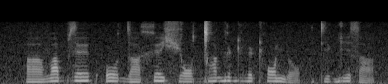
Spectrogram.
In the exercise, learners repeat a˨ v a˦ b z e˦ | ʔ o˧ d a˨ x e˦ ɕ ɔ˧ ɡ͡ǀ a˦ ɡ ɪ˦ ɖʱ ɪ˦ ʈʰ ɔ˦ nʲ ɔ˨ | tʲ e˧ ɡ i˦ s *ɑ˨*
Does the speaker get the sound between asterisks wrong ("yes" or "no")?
yes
